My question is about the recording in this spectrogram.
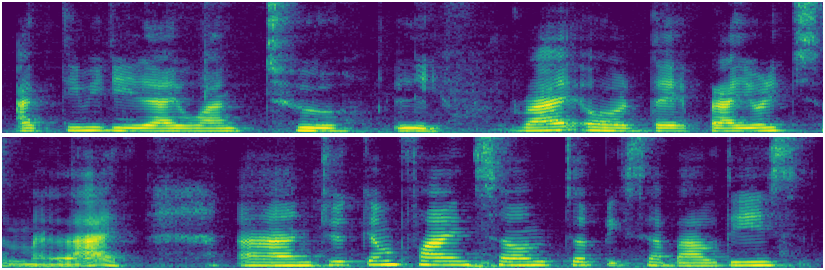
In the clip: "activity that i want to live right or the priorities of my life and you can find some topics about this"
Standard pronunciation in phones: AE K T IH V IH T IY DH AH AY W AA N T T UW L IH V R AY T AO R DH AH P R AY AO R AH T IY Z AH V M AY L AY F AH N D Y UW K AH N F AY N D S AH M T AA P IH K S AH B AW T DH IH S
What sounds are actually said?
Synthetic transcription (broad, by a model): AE K T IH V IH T IY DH AY W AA N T T UW L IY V R AY T AO R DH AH P R AY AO R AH T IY S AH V M AY L AY F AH N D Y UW K AH N F AY N D S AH M T AA P IH K S AH B AW T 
